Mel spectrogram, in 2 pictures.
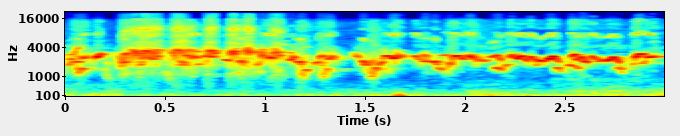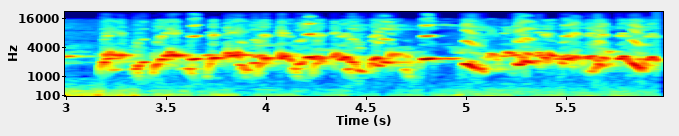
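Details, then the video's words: Long, rapid yellow-vented bulbul song played to coax silent bulbuls into singing; dense babbling chatter with a few short gaps and sharp high twitters, continuing throughout. "TERUCk gacor ropel panjang buat pancingan terucu biar bunyi"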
